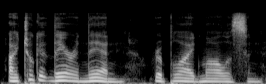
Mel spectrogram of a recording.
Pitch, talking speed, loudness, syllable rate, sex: 145 Hz, 180 wpm, -17 LUFS, 5.2 syllables/s, male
